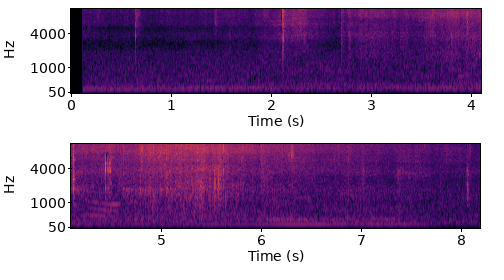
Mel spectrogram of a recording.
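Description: Skis sliding and hissing over snow, loudest in the middle, with a couple of sharp clicks, under a steady low hum that fades near the end.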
